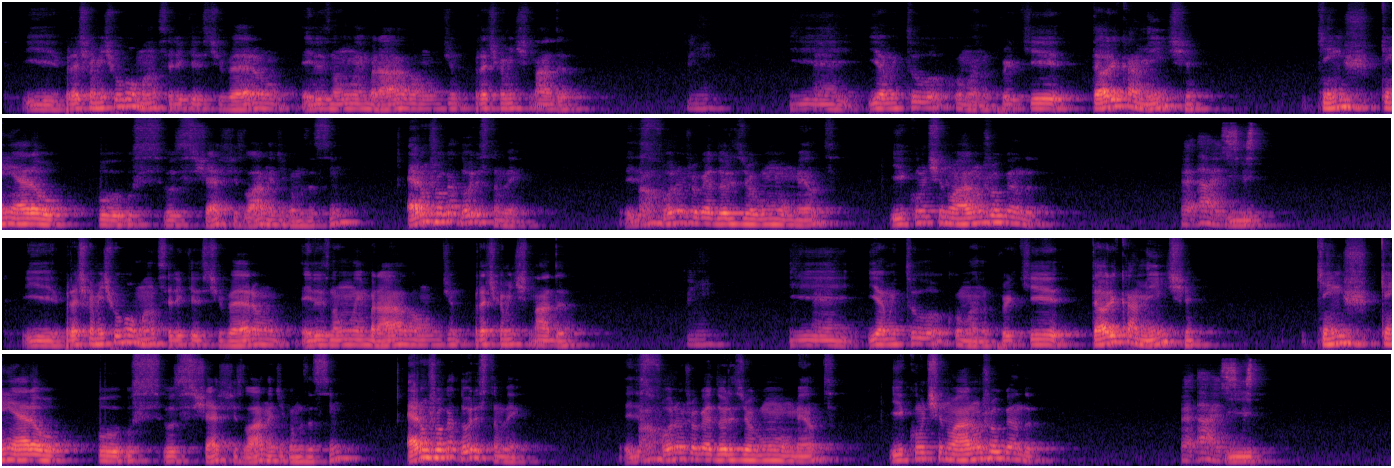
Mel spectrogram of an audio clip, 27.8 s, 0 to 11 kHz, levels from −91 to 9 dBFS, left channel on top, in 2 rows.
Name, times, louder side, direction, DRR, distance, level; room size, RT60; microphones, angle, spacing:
voice 1, 0.2-5.7 7.9-10.6 10.9-11.9 13.2-14.4 14.9-17.3 17.9-19.1 20.1-22.1 22.8-24.2 26.1-26.4, right 2 dB, 75° right, 5 dB, 0.6 m, -31 dB
voice 2, 20.3-20.7 25.7-26.4, right 1 dB, 45° right, 1 dB, 0.8 m, -39 dB
7.6 x 2.9 x 2.3 m, 0.71 s
head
